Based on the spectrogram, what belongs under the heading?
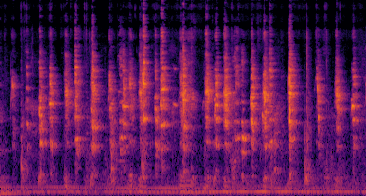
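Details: Guineafowl making noise at a farm where chickens are drinking water: harsh, rasping, rapid calls, about three a second, overlapping in a loud flock chatter, with a faint low hum underneath.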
